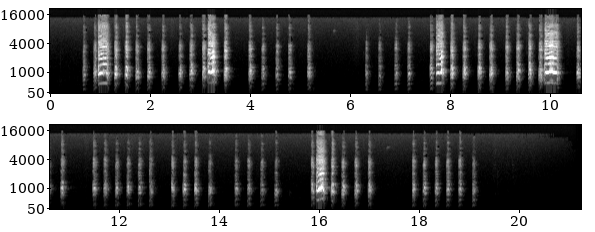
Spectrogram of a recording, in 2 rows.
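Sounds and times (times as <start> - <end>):
red junglefowl clucking: 0.6 - 5.3, 6.3 - 17.2, 17.8 - 19.2.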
